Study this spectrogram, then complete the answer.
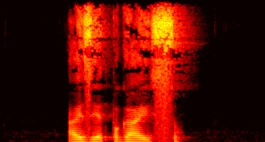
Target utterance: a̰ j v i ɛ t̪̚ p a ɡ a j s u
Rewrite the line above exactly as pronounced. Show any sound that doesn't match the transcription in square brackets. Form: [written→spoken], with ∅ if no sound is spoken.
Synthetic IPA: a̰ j [v→z] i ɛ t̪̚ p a ɡ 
